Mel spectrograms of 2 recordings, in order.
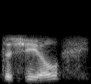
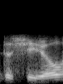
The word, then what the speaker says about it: Dashiell: So I always pronounce it Dashiell, but there's controversy about that. Well, it's not controversy so much as the family says Dashiell, he said Dashiell, and it's originally a French name, the Dashiells who came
